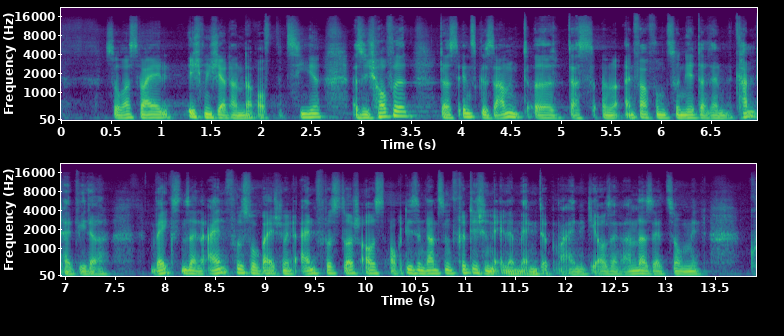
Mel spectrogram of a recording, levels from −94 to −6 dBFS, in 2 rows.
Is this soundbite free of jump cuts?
yes; 0 cuts

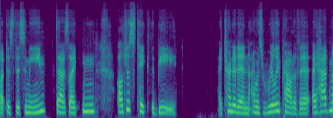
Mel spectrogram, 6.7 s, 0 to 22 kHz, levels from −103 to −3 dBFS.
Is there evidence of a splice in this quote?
yes; 2 cuts; at 1.1 s, 4.3 s

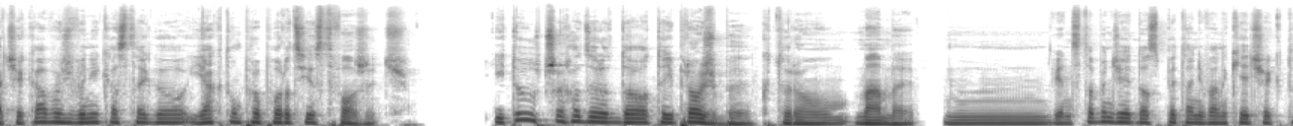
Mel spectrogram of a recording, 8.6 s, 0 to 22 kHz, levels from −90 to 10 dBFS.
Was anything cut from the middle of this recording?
yes; 1 cut; at 7.0 s

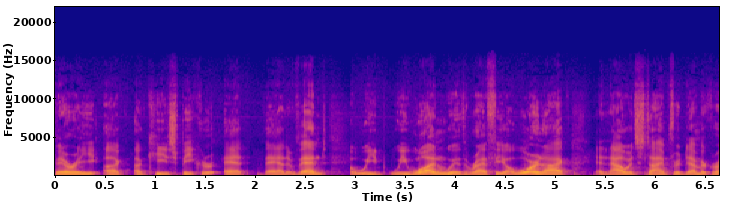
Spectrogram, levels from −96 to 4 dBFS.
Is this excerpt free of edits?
no; 2 cuts; at 3.0 s, 5.3 s

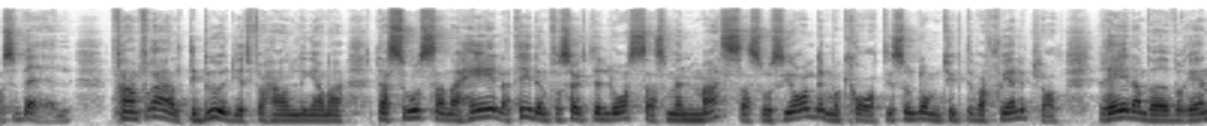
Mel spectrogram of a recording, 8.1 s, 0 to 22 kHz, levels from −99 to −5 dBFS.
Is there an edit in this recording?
no; 0 cuts

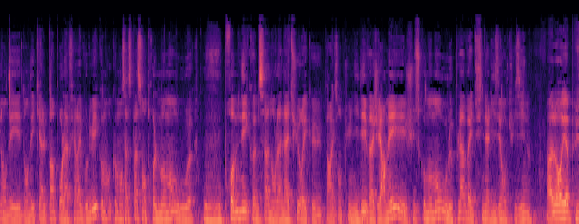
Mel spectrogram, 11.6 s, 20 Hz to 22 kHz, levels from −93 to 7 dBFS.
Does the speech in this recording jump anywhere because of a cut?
no; 0 cuts

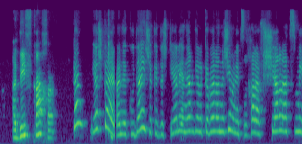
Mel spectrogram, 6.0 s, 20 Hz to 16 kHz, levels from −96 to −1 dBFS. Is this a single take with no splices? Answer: no; 1 cut; at 2.3 s

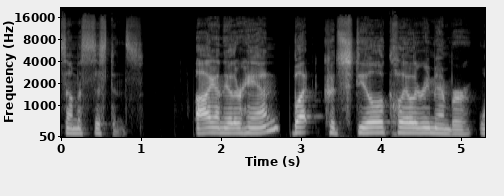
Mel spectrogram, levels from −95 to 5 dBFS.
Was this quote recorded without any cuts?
no; 1 cut; at 2.7 s

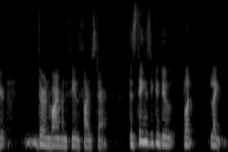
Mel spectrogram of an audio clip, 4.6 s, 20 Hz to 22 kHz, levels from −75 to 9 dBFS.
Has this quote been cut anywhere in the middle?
yes; 1 cut; at 3.5 s

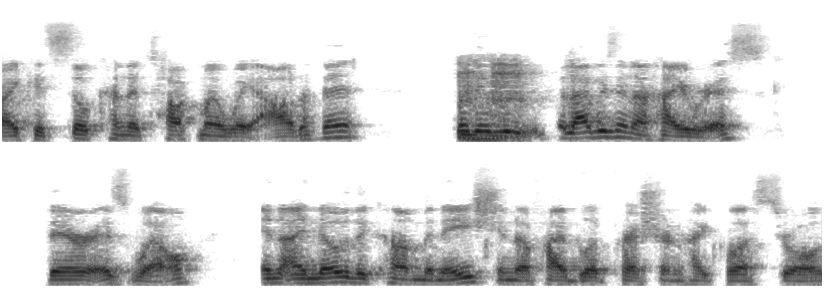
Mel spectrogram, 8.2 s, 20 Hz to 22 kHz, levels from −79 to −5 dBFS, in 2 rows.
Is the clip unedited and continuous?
yes; 0 cuts

